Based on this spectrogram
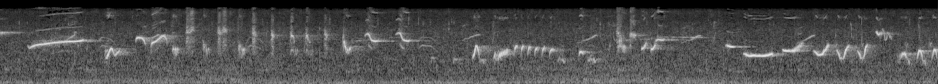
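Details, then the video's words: White-rumped shama song meant for training young birds, with trickling water behind: a long, varied run of rising whistles, dry clicks and chattering notes, loud rich phrases alternating with softer quick series. "TERAPI MURAI BATU YANG AKAN MEMBUAT BURUNG BIASA JADI ISTIMEWA"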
